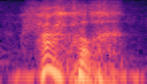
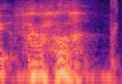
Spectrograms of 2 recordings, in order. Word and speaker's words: Van Gogh: Fahoch sarebbe Van Gogh, ma loro lo pronunciano così, Fahoch.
